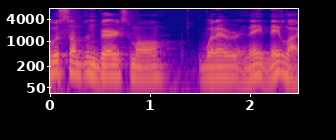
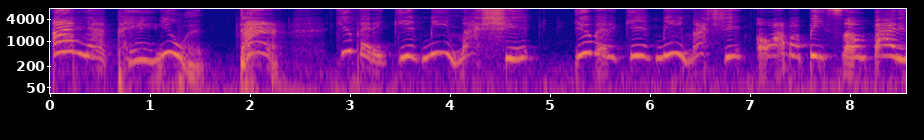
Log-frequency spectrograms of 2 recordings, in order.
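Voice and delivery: deliberate shrill yelling, very high and drawn out. Retelling what a woman yelled during an argument: retelling her yelling. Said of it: "she's doing this yelling".

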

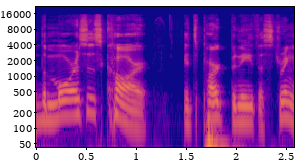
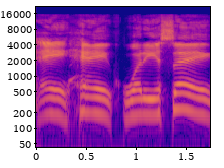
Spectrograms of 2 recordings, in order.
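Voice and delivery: put-on nerdy voice, higher and louder; 3 semitones higher, 7 dB louder than usual. Mocking a nerd named Todd, trying out a Todd voice. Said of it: "Let me see if I can do a Todd voice".

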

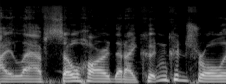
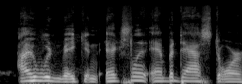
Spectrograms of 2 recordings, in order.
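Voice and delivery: plain

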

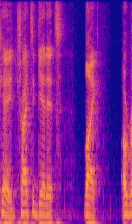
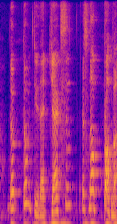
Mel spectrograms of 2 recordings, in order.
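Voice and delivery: put-on smart, distinguished, posh British accent, pitched up; 9 semitones higher than usual. Describing the voice in his head that scolds him, smart, distinguished British accent. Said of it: "some smart, distinguished, like voice".

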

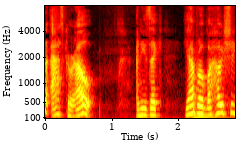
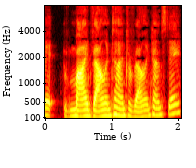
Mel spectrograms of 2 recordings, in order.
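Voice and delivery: usual speaking voice

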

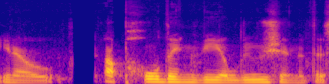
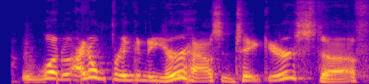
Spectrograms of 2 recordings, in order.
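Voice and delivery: silly, whiny, very high sing-song voice; 11 semitones higher, 3 dB louder than usual. Describing a dragon's reaction to heroes, imitating a whiny, silly dragon. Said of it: "his voice is silly and he's whiny".

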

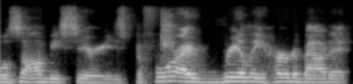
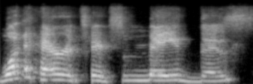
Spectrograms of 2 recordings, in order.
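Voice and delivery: put-on angry childlike outrage, higher and louder; 5 semitones higher, 5 dB louder than usual. Retelling being outraged as a kid at a zombie figure: imitating own angry kid self. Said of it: "You were so angry".

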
